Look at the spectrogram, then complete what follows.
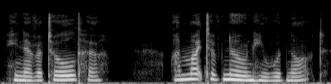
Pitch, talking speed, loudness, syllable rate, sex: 200 Hz, 200 wpm, -15 LUFS, 4.6 syllables/s, female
